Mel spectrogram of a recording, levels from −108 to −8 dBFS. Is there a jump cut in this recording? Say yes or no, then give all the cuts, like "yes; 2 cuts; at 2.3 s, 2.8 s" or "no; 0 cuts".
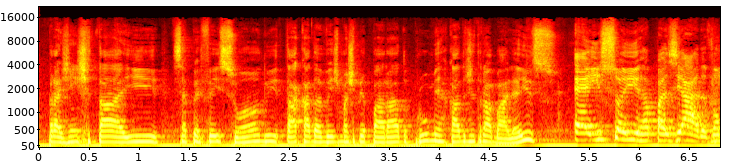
no; 0 cuts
